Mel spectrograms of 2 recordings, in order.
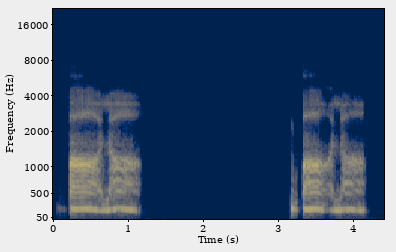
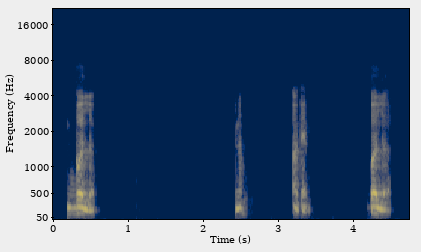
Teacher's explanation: So the long vowel is taking more time, you know, it's practical double the time of that, which we take in pronouncing the short vowel.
